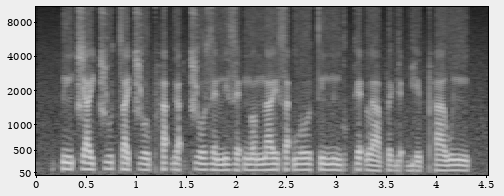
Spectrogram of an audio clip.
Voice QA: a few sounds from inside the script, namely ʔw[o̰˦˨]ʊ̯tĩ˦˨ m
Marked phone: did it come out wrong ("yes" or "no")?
yes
